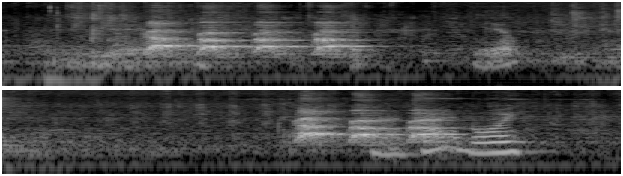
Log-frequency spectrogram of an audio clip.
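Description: A dog vocalizing in two runs of short, pitched calls, about four quick notes each: one run about a second in, the other near the end, which finishes on a falling note.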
